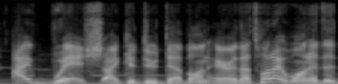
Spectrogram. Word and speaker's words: Debonair: tag Deb on air because it spelled the same as Deb on air tragically my last name is also a regular word I don't know if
